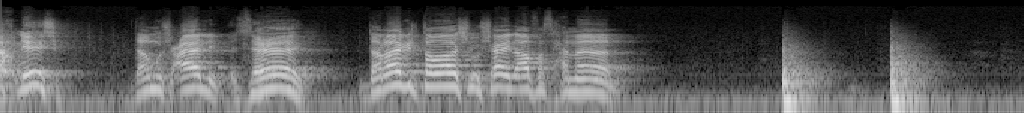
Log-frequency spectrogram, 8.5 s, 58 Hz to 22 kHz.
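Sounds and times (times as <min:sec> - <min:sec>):
speech: 0:00.2 - 0:05.3
loud knocking on a door: 0:06.5 - 0:08.0.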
